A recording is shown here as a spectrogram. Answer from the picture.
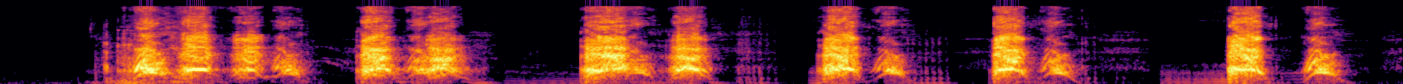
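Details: Bedlington whippet against a Patterdale: rapid bursts of harsh barks, often doubled or tripled, roughly once every second, with a faint growl between.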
